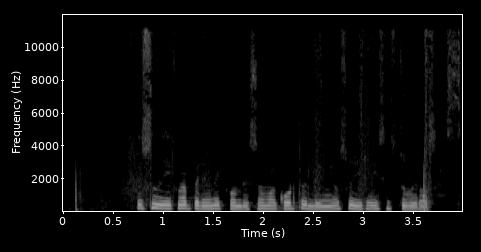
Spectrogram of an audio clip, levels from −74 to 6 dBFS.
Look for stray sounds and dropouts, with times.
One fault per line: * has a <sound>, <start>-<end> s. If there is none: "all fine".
all fine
